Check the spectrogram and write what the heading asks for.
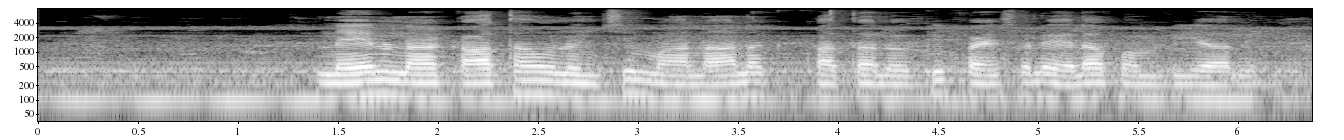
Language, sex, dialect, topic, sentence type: Telugu, male, Telangana, banking, question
